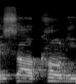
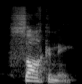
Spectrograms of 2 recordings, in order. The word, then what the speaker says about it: Saucony: Because I hear people over East say Saucony one way, and we say it another way. But he's the creative director of the shoot. Right. So I'm glad you said this because it's always been pronounced two different ways, depending on, I guess, where you're from. Because I think overseas, they say Saucony.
